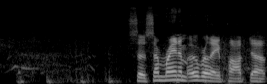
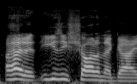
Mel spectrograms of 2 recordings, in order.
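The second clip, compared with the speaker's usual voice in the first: loud, raised-pitch angry complaint; pissed off; 5 semitones higher, 8 dB louder than usual. Real, not acted. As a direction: protest loudly, really pissed. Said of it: "I'm so pissed".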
